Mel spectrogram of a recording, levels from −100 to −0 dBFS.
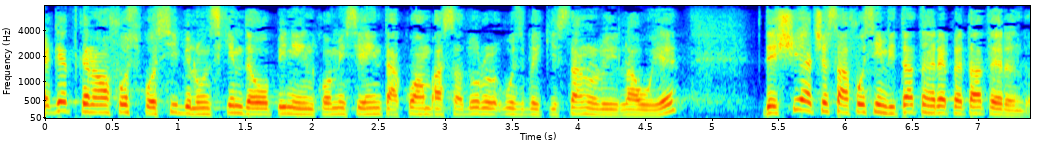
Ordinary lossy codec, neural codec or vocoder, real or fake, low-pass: none; none; real; none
